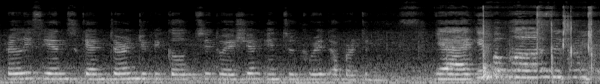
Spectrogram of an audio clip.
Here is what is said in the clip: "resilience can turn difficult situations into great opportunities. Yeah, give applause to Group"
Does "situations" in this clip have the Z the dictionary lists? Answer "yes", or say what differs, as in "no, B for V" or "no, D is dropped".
no, Z is dropped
